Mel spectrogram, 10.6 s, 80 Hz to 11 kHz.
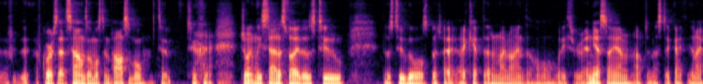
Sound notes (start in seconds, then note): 2.8 chuckles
